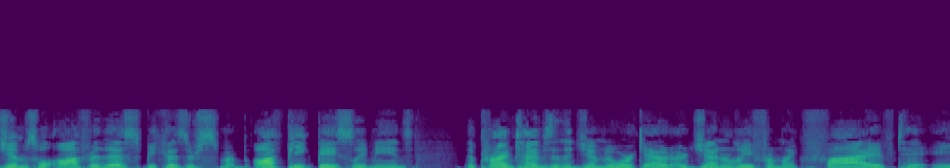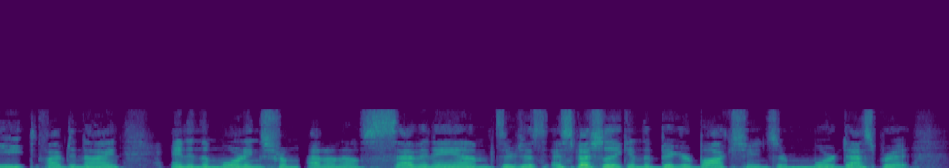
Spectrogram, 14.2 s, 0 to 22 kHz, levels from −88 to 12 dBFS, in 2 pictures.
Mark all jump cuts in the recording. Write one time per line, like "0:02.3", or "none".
0:07.4
0:09.4
0:10.8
